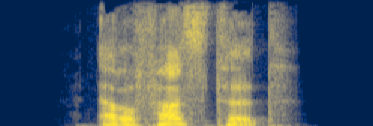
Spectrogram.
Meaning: inflection of erfassen: 1. second-person plural preterite 2. second-person plural subjunctive II
- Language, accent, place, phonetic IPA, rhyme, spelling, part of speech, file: German, Germany, Berlin, [ɛɐ̯ˈfastət], -astət, erfasstet, verb, De-erfasstet.ogg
